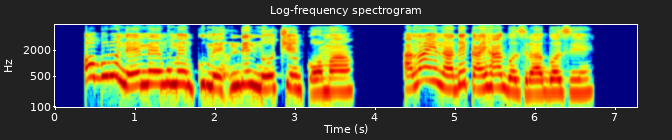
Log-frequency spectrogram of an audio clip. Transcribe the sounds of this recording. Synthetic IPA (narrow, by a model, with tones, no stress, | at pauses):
ɔ˦bʊ˦ɾʊ˦ne˨e˦me˦e˦mu˦me˦ŋ̩˨ku˦me˨n̩˦dɪ˦n̩˦no˦t͡ʃe˦ŋ̩˨kɔ˨˦ma˦ | a˨la˦ɣɪ˦na˨dɪ˦ka˨ɪ˦ɦa˦ɡɔ˨zɪ˨ɾa˨ɡɔ˦zɪ˦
